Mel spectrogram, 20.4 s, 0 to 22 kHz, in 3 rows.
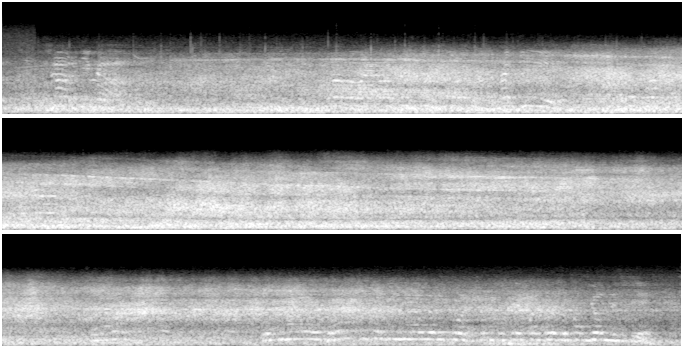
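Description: Antonov An-124 Condor heavy cargo aircraft flying past at a Russian Air Force airshow, a loud sustained engine roar and rumble that swells and shifts in pitch throughout, with a commentator talking over it.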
